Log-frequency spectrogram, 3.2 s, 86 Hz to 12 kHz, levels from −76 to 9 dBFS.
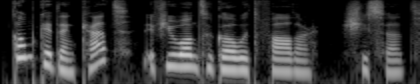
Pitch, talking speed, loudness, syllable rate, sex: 225 Hz, 245 wpm, -19 LUFS, 5.2 syllables/s, female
